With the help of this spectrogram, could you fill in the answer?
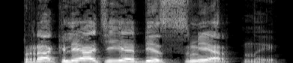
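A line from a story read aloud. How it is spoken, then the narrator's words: Approving grunt. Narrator (Russian): сказал Карса и одобрительно хмыкнул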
